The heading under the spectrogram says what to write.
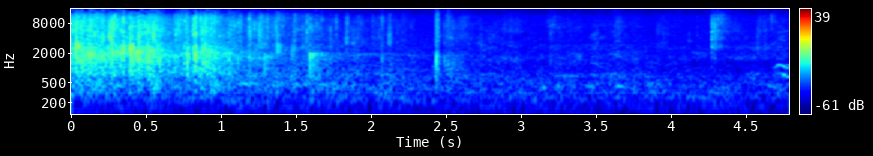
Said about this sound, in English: If we're all equal, clap your hand.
